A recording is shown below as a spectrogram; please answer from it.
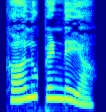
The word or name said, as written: ಕಾಲಪೆಂಡೆಯ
